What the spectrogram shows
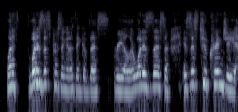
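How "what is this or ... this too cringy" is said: normal talking voice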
